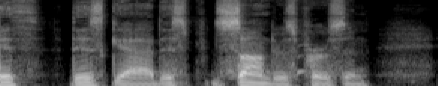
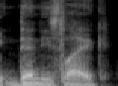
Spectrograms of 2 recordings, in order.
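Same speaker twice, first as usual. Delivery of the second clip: ordinary talk, nothing marked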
